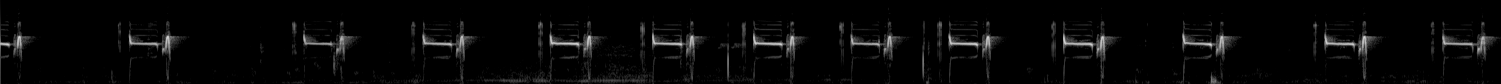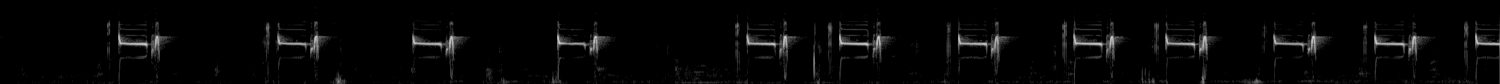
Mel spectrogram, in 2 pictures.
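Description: A caged tailorbird (a prenjak) calling: a loud, sharp, high chirp repeated about once a second, with a couple of slightly longer pauses.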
